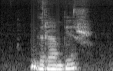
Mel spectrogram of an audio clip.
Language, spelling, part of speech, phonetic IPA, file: Polish, grabież, noun, [ˈɡrabʲjɛʃ], LL-Q809 (pol)-grabież.wav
